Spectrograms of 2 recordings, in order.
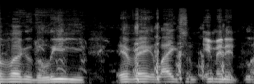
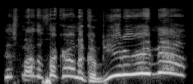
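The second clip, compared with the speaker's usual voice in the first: shocked, pitched way up; disbelieving falsetto question; incredulous high squeak. Retold or imitated. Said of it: "I'm like".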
